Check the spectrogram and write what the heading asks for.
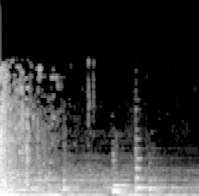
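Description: A stone smashes against the lock of a wooden box, struck hard to break it open beside a dry well in a backyard by moonlight, with a sharp crash, leaving a sustained metallic ringing, then two lighter knocks follow about a second later while the ring fades.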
